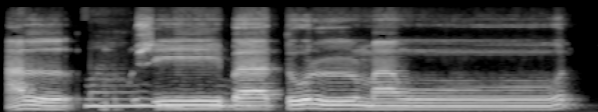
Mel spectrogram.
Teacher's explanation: Kemudian taknya dibaca sukun karena waqaf. Fathah yang bertemu dengan wau sukun dan kemudian waqaf. Ini namanya mad layin. Mad layin itu dibaca melunak.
